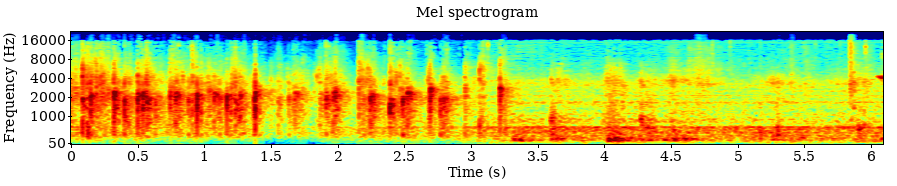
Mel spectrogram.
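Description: Applause greets a panel discussion at a regulatory reform forum on startup innovation, a dense burst of many hands clapping that fades into scattered claps and quieter room noise.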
